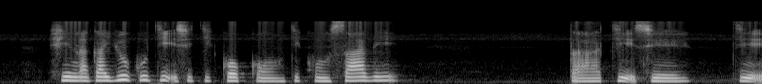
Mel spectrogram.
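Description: A speech recording carries a steady 100 Hz buzz under the voice from start to finish, gone in pauses: a resampler restarted on every block, converting 48 kHz to 16 kHz in 10 ms chunks and leaving an error at each edge.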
